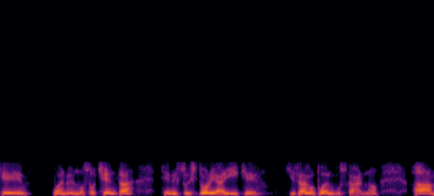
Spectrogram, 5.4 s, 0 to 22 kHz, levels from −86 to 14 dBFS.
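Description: A Codec 2 vocoder runs throughout: at roughly 2.4 kbit/s only pitch, voicing and envelope survive, resynthesised as sine waves, so speech turns buzzy and robotic, with nothing above 3.6 kHz.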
